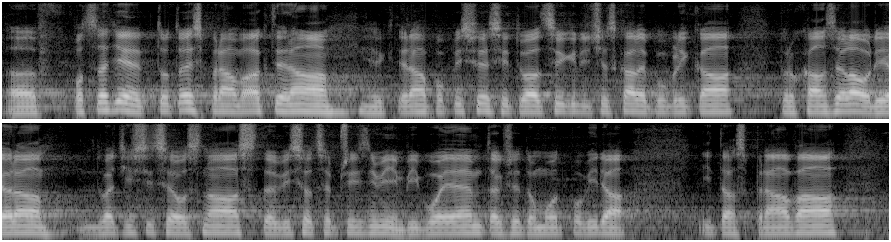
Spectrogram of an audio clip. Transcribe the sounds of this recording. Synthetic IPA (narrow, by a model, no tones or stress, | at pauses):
fpo̞t̪st̪acɛt̪o̞t̪ojɛspɾaːvakt̪ɛɾaːkt̪ɛɾaːpo̞pɪsujɛsɪt̪uat͡sɪɡdɪt͡ʃɛskaːɾɛpublɪka | pɾo̞xaːzɛlao̞djaɾadvacɪsiːt͡sɛo̞snaːt͡st̪vɪso̞t͡sɛpr̥iːzɲiviːmviːvo̞jɛmt̪aɡʒɛt̪o̞muot̪̚po̞viːdaː | ʔɪt̪aspɾaːva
